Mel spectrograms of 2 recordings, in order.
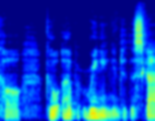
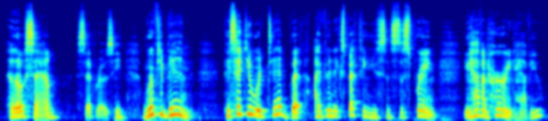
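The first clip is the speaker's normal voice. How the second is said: Rosie, higher and louder, half scolding; teasing young woman; 7 semitones higher, 6 dB louder than usual. A narrator's reading. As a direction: tease him for taking so long. Rosie scolds Sam for delay.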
